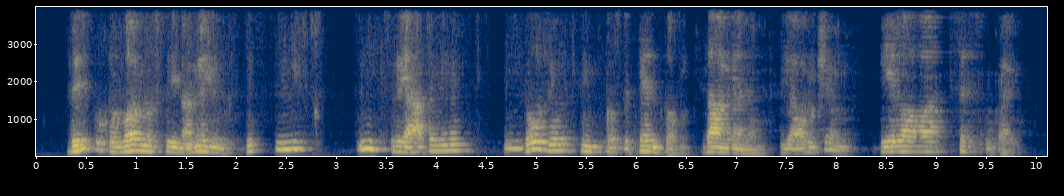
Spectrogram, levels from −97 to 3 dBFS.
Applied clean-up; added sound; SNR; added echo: neural mask model DeepFilterNet 3.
